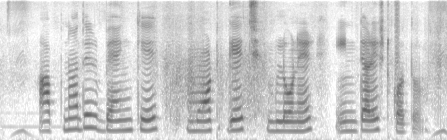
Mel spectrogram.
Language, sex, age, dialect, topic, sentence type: Bengali, female, 25-30, Standard Colloquial, banking, question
